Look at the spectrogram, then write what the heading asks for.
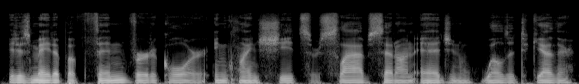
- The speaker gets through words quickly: No, average, 185 wpm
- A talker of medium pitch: No, very low, 90 Hz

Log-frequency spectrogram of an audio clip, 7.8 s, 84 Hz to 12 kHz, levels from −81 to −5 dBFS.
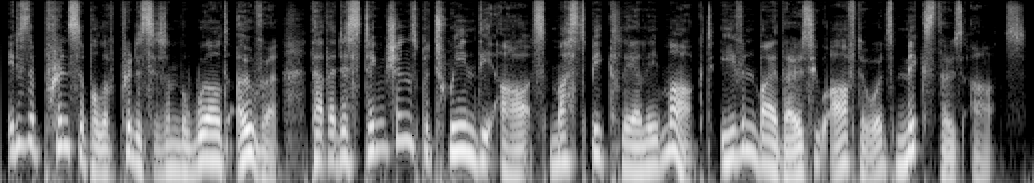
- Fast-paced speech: Yes, fast, 210 wpm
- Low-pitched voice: No, medium, 145 Hz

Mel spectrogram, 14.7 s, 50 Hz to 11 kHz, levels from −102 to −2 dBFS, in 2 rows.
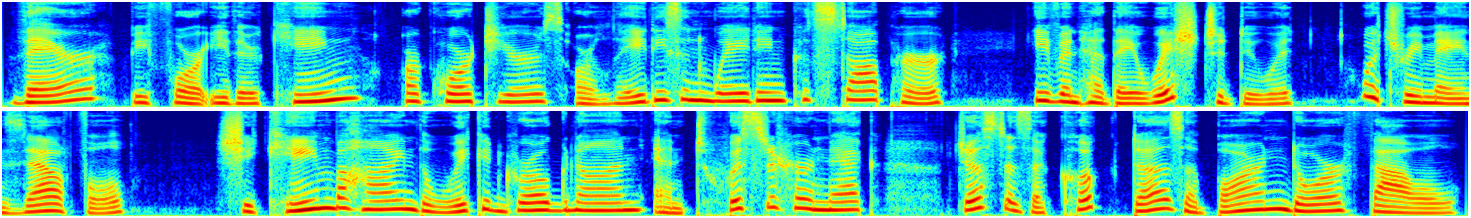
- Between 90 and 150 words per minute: No, average, 165 wpm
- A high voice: Yes, high, 215 Hz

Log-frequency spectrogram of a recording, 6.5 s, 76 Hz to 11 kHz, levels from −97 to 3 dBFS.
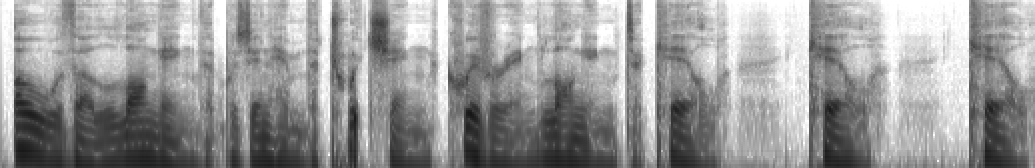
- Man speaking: Yes, male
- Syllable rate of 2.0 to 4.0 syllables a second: Yes, 3.8 syllables/s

